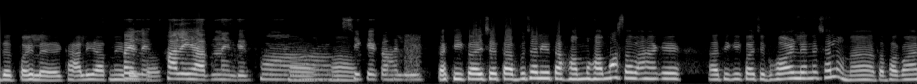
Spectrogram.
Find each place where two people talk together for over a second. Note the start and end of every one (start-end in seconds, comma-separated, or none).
none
